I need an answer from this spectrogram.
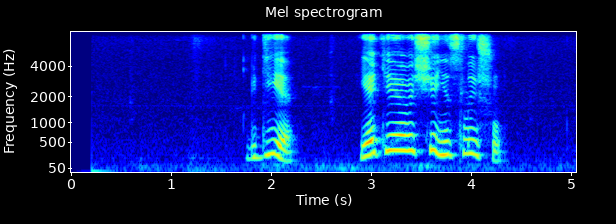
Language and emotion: Russian, neutral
